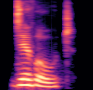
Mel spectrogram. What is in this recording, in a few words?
"devote", Indian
